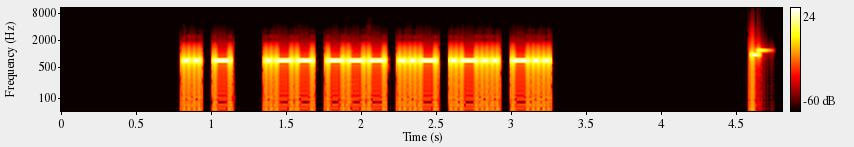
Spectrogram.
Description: Morse code, heard as a keyed tone, about 34 wpm, 700 Hz. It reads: IT WOULD
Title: Sets of 2 Words 35wpm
